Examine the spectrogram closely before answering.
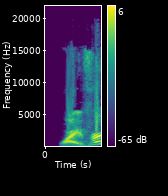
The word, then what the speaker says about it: Wyvern: Vern Wyvern. Wyvern. Wyvern. Wyvern. Wyvern. Yeah, that's how you say it. Wyvern. Yes. Like Wyburn.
